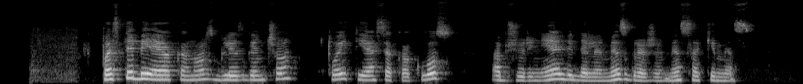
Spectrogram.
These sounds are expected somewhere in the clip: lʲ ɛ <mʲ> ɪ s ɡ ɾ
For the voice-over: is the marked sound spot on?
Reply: yes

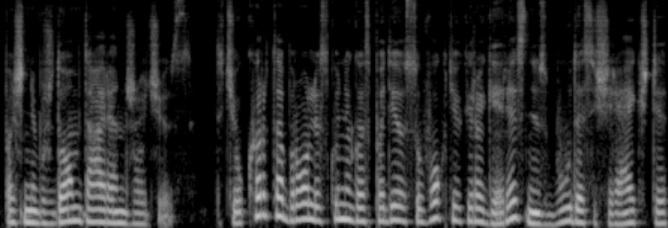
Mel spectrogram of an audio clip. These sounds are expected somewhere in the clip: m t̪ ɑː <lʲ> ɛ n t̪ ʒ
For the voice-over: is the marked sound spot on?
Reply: no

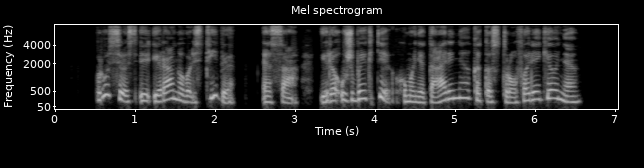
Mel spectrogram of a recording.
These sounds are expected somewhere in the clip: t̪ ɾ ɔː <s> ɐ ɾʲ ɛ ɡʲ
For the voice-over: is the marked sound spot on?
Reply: no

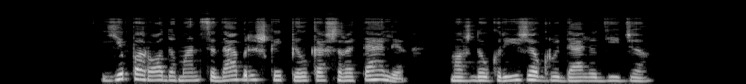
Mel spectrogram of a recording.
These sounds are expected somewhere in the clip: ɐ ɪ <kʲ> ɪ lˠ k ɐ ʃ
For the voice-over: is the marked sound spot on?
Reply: no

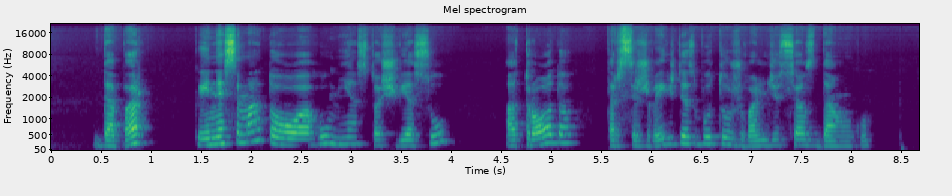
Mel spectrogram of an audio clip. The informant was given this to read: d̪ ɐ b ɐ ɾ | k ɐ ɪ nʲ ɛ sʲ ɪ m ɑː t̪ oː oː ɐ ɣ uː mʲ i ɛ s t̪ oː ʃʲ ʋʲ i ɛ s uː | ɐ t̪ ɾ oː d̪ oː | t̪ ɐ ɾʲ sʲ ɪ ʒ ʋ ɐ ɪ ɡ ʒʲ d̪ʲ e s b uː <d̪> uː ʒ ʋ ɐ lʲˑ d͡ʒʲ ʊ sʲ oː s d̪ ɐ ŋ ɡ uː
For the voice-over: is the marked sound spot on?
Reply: no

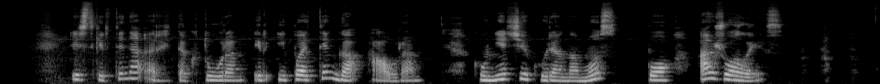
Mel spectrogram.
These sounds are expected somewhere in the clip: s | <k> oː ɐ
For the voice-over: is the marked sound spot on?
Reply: no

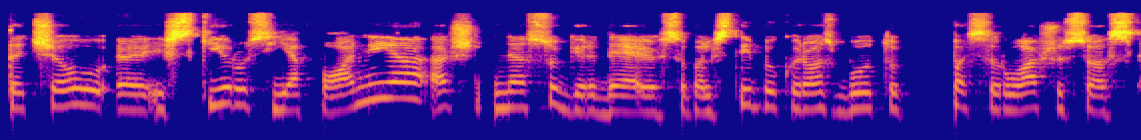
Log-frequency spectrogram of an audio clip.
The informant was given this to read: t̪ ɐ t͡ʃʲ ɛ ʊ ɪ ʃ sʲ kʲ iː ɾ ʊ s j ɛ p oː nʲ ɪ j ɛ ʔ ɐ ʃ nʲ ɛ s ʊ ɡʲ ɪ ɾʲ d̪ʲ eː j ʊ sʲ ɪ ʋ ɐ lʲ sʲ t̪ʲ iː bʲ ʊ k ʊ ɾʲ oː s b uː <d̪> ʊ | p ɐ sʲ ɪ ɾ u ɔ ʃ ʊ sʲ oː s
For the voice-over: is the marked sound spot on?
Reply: no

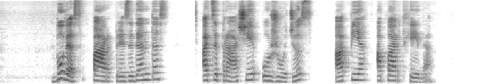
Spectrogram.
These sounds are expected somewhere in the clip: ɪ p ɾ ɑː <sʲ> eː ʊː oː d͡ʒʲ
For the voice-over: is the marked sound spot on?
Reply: no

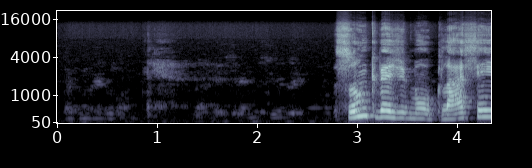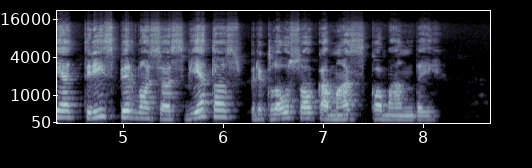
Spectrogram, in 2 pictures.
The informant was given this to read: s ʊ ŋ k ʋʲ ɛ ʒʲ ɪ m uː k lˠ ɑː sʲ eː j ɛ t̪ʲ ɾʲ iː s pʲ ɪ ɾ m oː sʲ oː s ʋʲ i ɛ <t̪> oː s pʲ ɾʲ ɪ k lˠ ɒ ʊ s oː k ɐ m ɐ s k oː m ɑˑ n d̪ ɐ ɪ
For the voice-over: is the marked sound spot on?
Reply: yes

